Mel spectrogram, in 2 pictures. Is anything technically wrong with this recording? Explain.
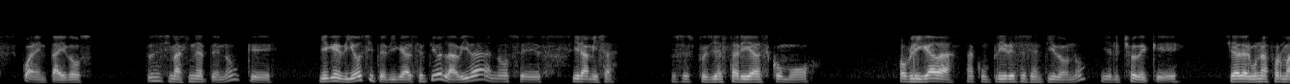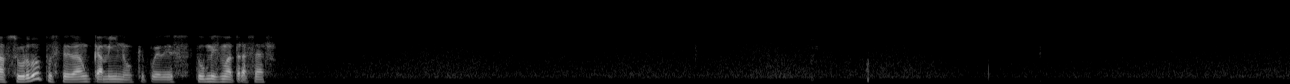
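No, nothing here points to a technical problem; the faint room noise sits about 38 dB below the speech and is simply part of where the recording was made.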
